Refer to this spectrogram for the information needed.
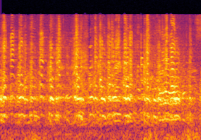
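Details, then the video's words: Canada geese coming out of a pond, fighting and charging at their flock, honk loudly and angrily, several harsh nasal voices overlapping continuously in an agitated chorus. "Canada Geese HONKING ANGRY Get into Fight with Flock"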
